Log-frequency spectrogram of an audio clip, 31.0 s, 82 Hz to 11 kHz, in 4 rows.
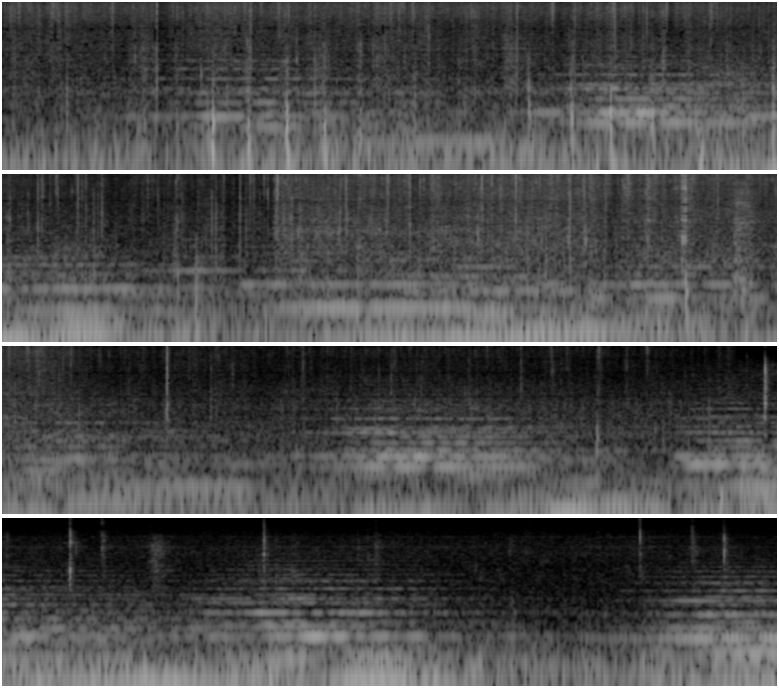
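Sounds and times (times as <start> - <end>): food sizzling in a pan: 0.0 - 22.2
background music with held notes: 0.1 - 31.0.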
